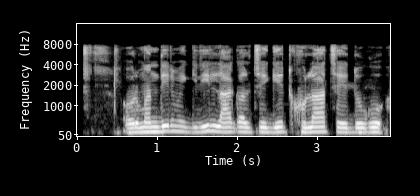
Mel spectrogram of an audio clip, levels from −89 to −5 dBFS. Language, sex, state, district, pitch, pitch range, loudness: Maithili, male, Bihar, Saharsa, 150 Hz, 145-155 Hz, -14 LUFS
